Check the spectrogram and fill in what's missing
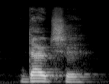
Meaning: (noun) German woman; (adjective) inflection of Duits: 1. masculine/feminine singular attributive 2. definite neuter singular attributive 3. plural attributive
- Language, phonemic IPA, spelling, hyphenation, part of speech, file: Dutch, /ˈdœy̯t.sə/, Duitse, Duit‧se, noun / adjective, Nl-Duitse.ogg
